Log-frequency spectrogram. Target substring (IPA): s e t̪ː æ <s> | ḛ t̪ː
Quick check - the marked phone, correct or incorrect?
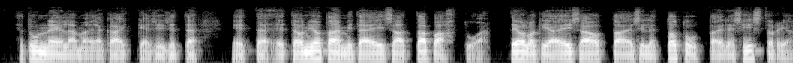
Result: incorrect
